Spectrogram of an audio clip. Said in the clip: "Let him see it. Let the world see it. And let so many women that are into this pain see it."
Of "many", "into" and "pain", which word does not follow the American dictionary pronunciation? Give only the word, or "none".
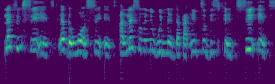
none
